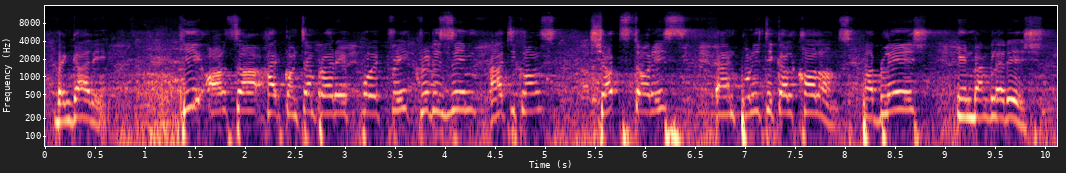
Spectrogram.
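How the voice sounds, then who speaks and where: A man acting as emcee, introducing speakers at an outdoor rally in a brisk way, with slips and restarts. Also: very high voice, gravelly. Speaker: event emcee. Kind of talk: announcing speakers. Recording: noisy crowd at outdoor event.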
